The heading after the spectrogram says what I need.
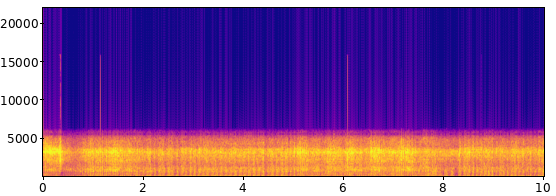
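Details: Honda 250 fitted with a CB 350 engine, started after an engine rebuild: catches quickly and settles into a strong, steady beat with a few throttle blips, no knocking or rattles; running healthy.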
